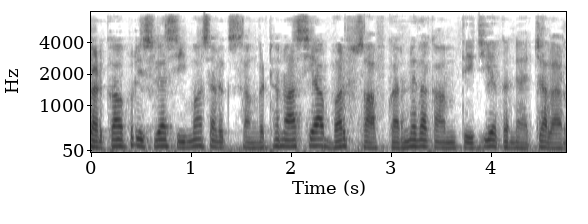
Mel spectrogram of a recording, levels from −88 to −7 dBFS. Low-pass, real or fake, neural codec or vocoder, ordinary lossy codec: 7.2 kHz; fake; codec, 16 kHz, 4 kbps, FreqCodec, larger model; AAC, 32 kbps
